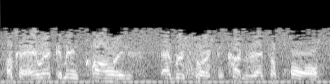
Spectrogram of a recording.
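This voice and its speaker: A higher-voiced man gives procedural instructions as an emergency responder on a two-way radio. The scanner audio is muffled, with clear noise throughout. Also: fairly even intonation, fast talker. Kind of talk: emergency radio dispatch chatter.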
